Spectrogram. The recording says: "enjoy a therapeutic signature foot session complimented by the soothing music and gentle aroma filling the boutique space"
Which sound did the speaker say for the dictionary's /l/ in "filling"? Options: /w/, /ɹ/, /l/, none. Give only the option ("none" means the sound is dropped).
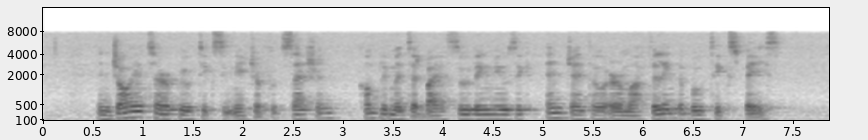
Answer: /l/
